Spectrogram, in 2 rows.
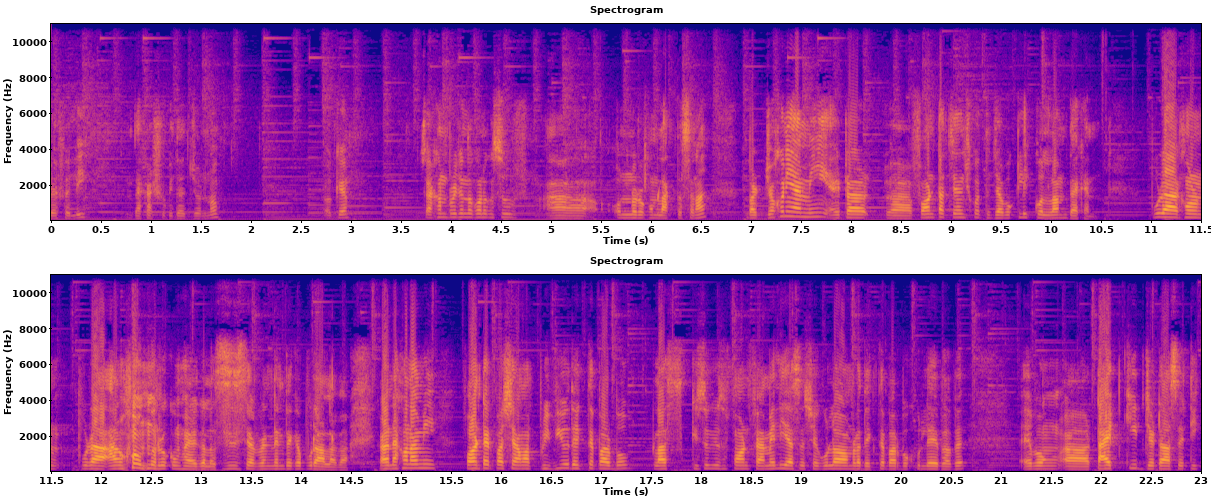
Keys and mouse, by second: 0.2 click, 3.2 click, 5.2 ctrl+alt+Home, 9.4 click, 17.8 click.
